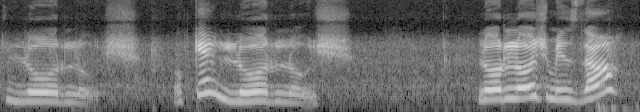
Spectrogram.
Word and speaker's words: l'horloge: it is L apostrophe because it starts with the letter H, so it is L apostrophe. And how are you going to pronounce it? L'horloge.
